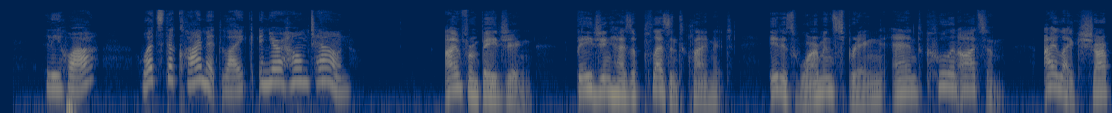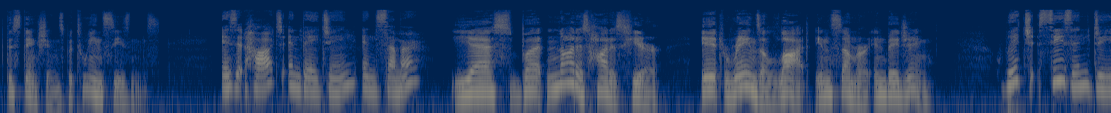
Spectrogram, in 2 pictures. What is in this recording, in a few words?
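dialog, Conversación en Ingles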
